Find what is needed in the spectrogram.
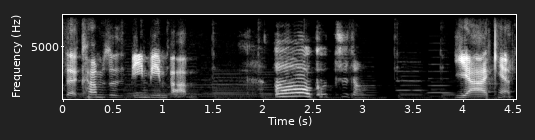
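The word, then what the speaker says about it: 고추장: Oh, gochujang. Yeah, I can't say that. How do you say that again? Gochujang. Gochujang. Gochujang. Like it starts with J.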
